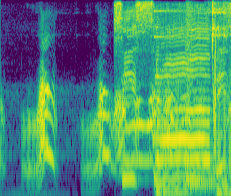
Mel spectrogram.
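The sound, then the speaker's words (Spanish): A large farm dog barks twice in a children's song about a farm, giving sharp, voiced yelps with a short pause between them before loud music comes in and carries on. “Tengo en mi granja un perro muy grande que hace”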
